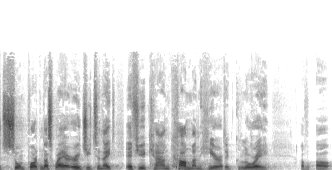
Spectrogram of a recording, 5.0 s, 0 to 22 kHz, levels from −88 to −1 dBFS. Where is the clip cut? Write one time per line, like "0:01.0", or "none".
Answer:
0:01.8
0:02.6
0:03.3

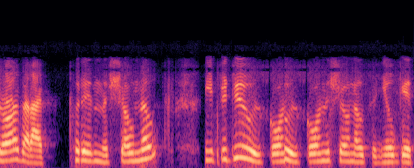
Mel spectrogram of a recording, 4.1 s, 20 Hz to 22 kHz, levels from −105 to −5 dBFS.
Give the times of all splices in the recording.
0:02.1
0:02.9

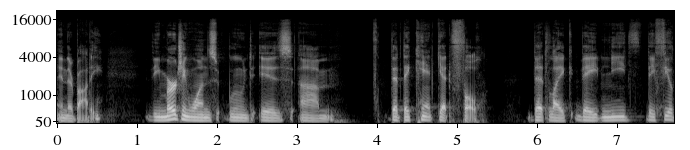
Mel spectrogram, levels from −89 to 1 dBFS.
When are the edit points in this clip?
none

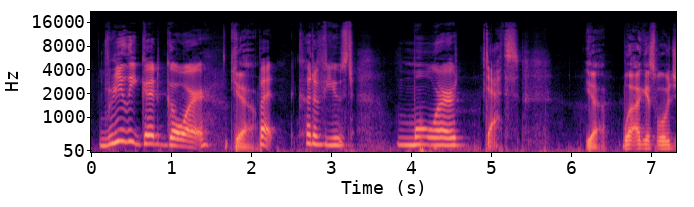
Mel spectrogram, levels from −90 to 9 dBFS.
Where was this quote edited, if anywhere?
0:04.9

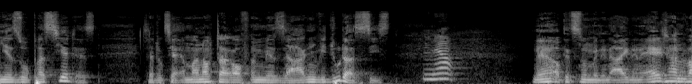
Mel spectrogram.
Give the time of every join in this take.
0:01.6
0:02.5
0:05.6

